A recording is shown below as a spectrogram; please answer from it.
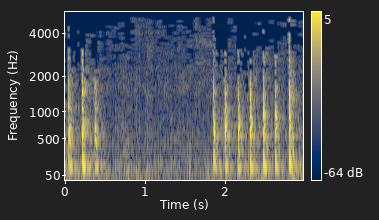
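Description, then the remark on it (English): Sharp knocks on a door, first a quick set of three, then a pause and a faster run of about seven raps, fairly loud with no voices. “And they go over there, and it's under the scarlet thread, and they come and they knock on the door.”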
